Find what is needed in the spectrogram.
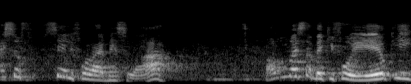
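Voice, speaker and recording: His pitch rises and falls very widely. The speaker is a man. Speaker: evangelist teaching a church class. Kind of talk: church teaching class.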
